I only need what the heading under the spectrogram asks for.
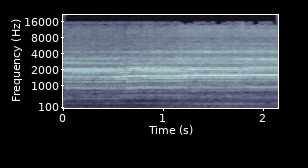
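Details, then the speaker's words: Mini milling machine with a 1 HP servo motor at 1760 rpm, on a plywood-mounted stand: the spindle spins fast with a high hum and a slight waver; the cutters are out of balance, causing vibration at spots. "you hear it there's spots in it where it goes out of balance"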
